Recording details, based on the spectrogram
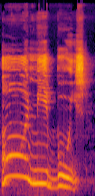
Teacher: Ônibus, a gente divide em 3, ó. Ônibus é proparoxítona, antepenúltima, que é a mais forte.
